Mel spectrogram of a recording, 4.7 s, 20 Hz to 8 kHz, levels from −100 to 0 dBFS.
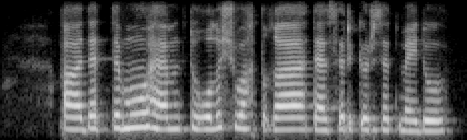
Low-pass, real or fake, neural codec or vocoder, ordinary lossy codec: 7.2 kHz; real; none; Opus, 24 kbps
